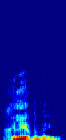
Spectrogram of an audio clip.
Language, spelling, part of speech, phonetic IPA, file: Russian, хлебный, adjective, [ˈxlʲebnɨj], Ru-хлебный.ogg
- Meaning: 1. grain (US), corn (UK), cereal 2. bread 3. baker's 4. rich, prosperous (area) 5. lucrative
